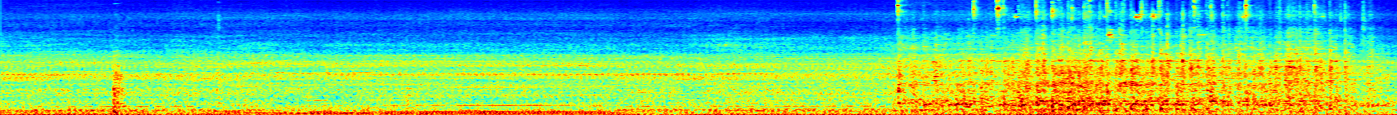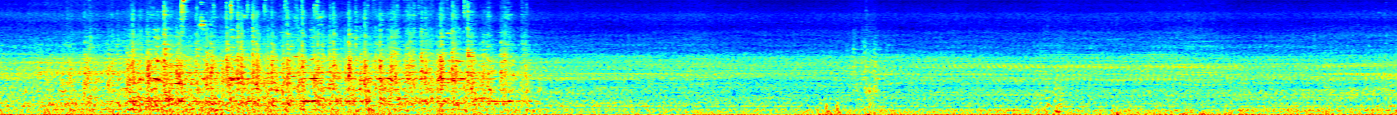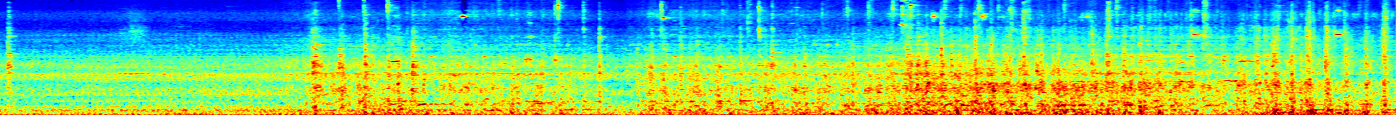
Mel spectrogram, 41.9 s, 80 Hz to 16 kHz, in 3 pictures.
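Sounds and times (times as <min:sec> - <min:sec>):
excavator diesel engine running: 0:00.0 - 0:41.9
heavy metallic clattering: 0:31.0 - 0:41.9.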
